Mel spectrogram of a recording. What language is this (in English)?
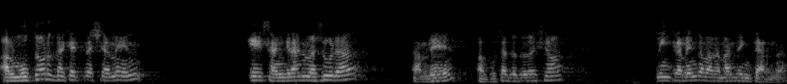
Catalan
